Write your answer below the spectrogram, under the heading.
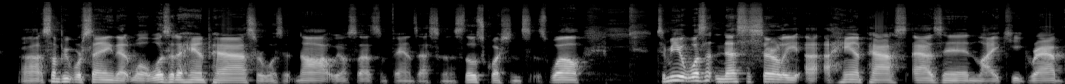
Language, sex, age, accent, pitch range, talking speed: English, male, 30-49, American, 95-115 Hz, 230 wpm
